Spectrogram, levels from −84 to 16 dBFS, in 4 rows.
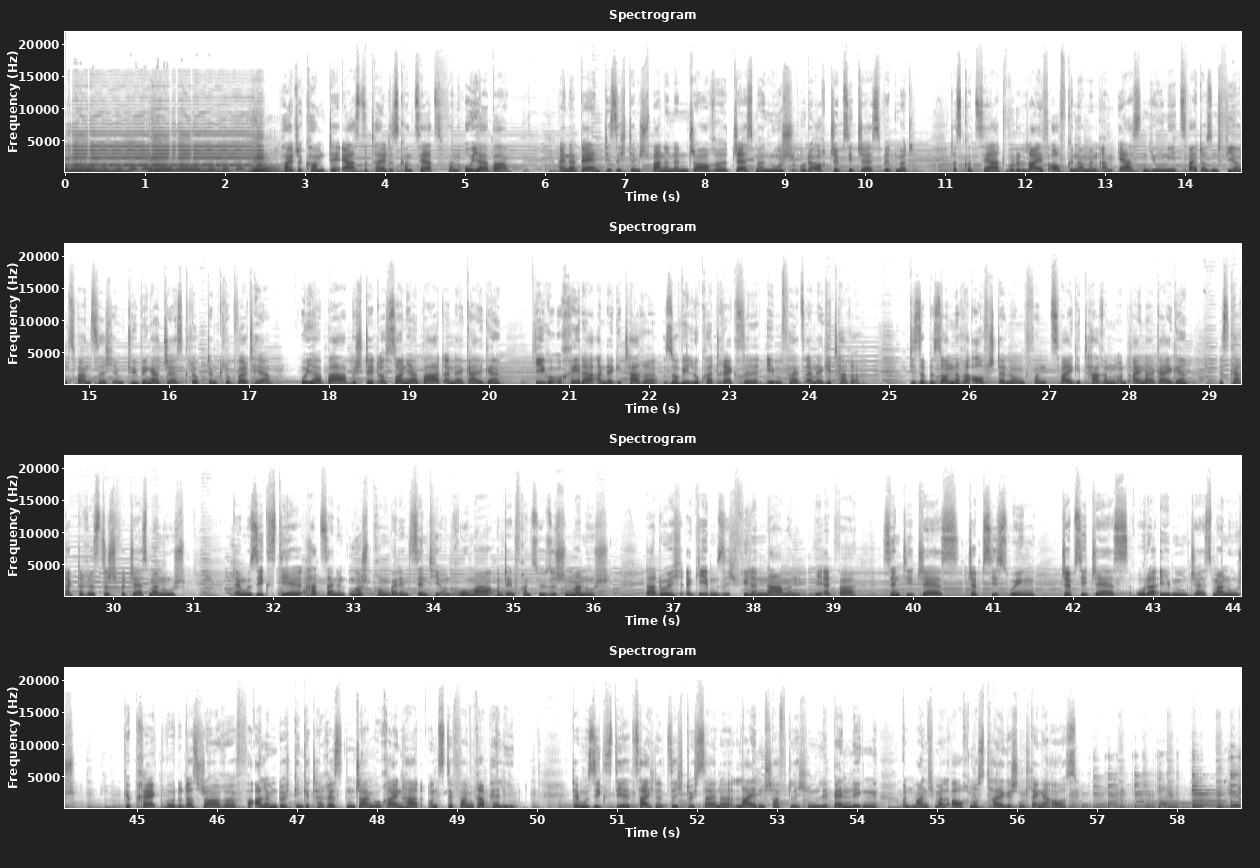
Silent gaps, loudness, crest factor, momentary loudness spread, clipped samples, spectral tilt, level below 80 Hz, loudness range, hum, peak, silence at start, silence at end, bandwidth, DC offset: none; -20 LUFS; 20 dB; 8 LU; under 0.1%; -5.5 dB/octave; -70 dBFS; 3 LU; none; 0 dBFS; 0 s; 0 s; 16 kHz; under 0.1%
